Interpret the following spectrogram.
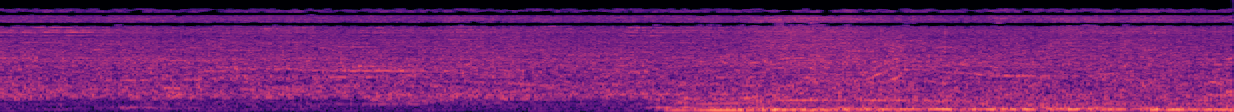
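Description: Crowd chatter from many people. About three seconds in, music with a strong bass starts playing over it and the sound grows louder.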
